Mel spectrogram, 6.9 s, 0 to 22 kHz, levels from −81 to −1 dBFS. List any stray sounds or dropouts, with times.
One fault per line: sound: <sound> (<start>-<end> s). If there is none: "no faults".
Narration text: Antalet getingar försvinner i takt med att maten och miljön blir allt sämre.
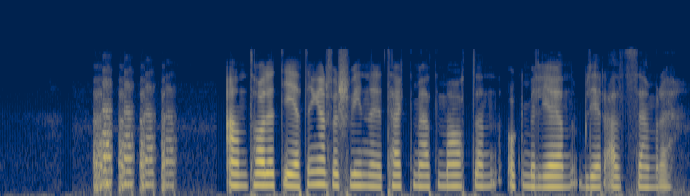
sound: laugh (0.9-1.8 s)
